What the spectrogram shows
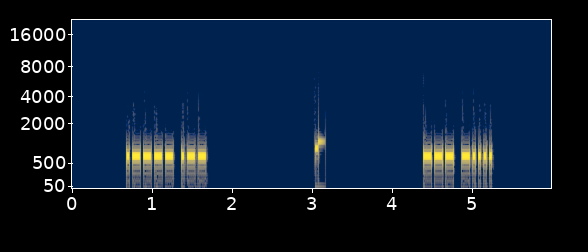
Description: Morse code, heard as a keyed tone, about 36 wpm, 700 Hz. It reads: 1 W O 6
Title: Single-Letter Single-Number 35wpm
